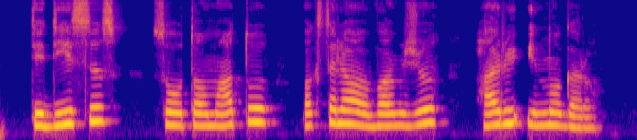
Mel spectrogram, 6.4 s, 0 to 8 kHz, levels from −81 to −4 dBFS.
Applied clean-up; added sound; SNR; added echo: none; none; none; none.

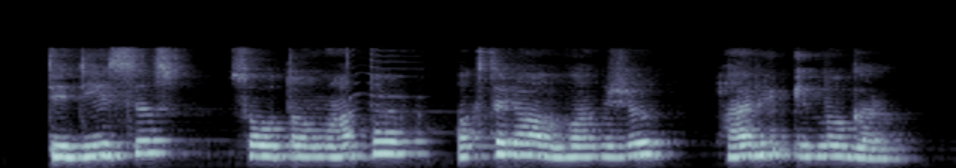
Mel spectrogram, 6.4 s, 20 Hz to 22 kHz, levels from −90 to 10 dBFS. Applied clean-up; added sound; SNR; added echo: neural mask model DeepFilterNet 3.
